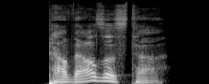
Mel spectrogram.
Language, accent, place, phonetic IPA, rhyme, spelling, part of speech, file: German, Germany, Berlin, [pɛʁˈvɛʁzəstɐ], -ɛʁzəstɐ, perversester, adjective, De-perversester.ogg
- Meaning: inflection of pervers: 1. strong/mixed nominative masculine singular superlative degree 2. strong genitive/dative feminine singular superlative degree 3. strong genitive plural superlative degree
